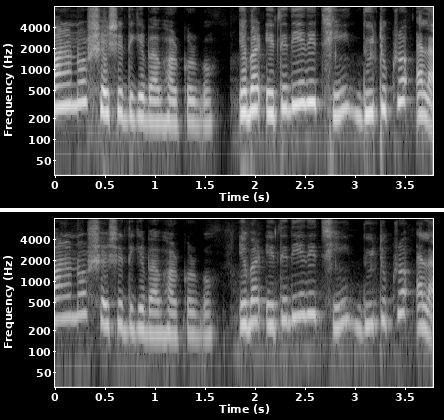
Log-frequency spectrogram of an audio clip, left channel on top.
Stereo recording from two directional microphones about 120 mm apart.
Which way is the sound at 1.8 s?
45° left (ahead or behind).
